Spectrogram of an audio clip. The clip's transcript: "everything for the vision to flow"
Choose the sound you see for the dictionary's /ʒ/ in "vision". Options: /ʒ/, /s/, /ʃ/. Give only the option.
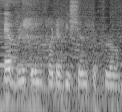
/ʃ/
